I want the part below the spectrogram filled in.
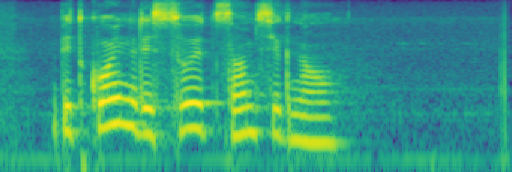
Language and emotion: Russian, neutral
